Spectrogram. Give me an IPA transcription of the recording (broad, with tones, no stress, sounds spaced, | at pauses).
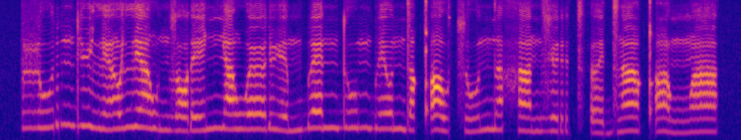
ɮ u˩˥ r n d y˥˩ lʲ ɐ̃˩˥ o̯ lʲ ã˥˩ w n z ɔ˩ ɾ e˩˥ ɲ ã˧ w œ˧ ɾ y˩ e̯ m b ɛ˥ n d u˥ m b e˥ o̯ n d e˧ qʼ a˥˩ w t͡s u˩˥ n d ɐ̃˥ h ã˧ n z ʏ˧ r t͡sʼ ə˩ e̯ d͡z ã˥ e̯ qʼ ɐ̃˥˩ o̯ ŋʷ ã˥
